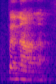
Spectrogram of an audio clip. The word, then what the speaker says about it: banana: called a perky Nana because we pronounce banana with a long a sound banana um and then your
